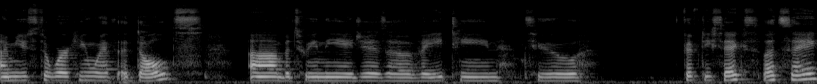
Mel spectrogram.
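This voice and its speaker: Speaking very slowly in an American accent, a woman uses a fairly low pitch and fairly even intonation. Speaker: English teacher. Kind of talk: casual talk to camera. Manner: friendly, encouraging.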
